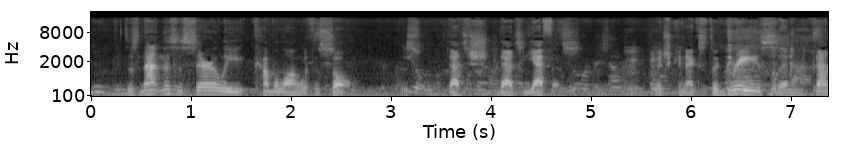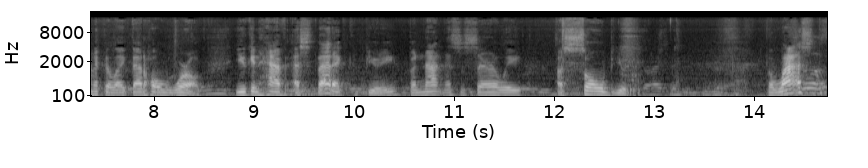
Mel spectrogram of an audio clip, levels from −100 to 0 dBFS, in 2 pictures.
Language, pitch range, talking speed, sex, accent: English, 120-155 Hz, 145 wpm, male, American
